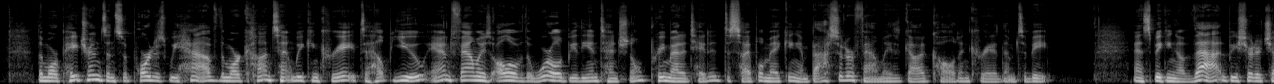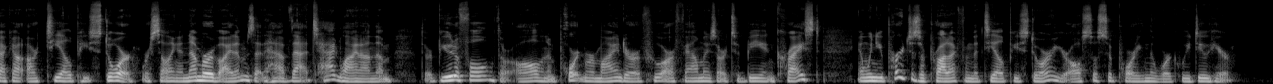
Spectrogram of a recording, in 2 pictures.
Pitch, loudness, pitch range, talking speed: 160 Hz, -24 LUFS, 145-175 Hz, 225 wpm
